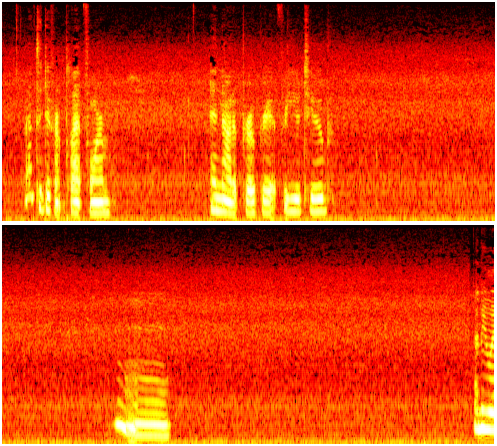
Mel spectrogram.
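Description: A woman talks calmly and close to the microphone, in short bursts with pauses.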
